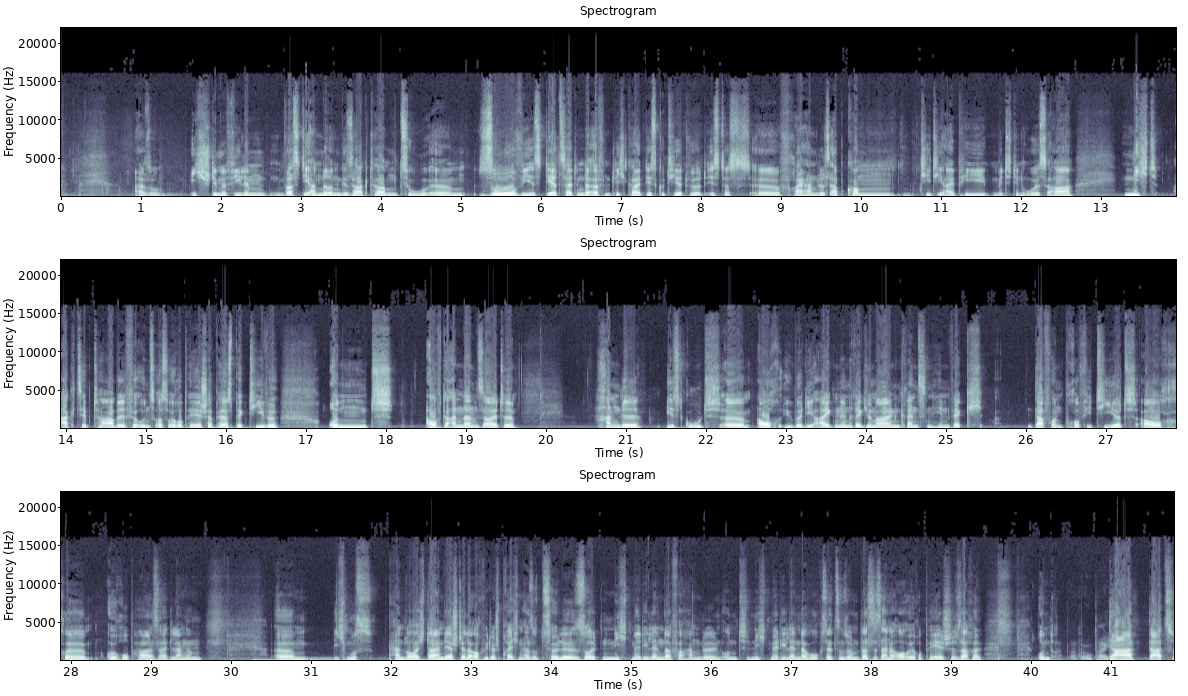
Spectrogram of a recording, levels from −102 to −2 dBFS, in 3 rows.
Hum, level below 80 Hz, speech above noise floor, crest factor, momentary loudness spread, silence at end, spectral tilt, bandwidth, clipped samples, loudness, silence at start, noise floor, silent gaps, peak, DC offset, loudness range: none; -34 dBFS; 30 dB; 14 dB; 12 LU; 0 s; -5.5 dB/octave; 15.5 kHz; under 0.1%; -13 LUFS; 0 s; -42 dBFS; none; 0 dBFS; under 0.1%; 5 LU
